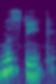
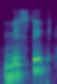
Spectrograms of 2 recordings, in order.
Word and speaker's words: mystique: is at house of mystique and that's h o u s e o f m y m-y-s-t-i-q-u-e i have to say i have to uh spell it out because some people say mystic or they'll spell mystic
